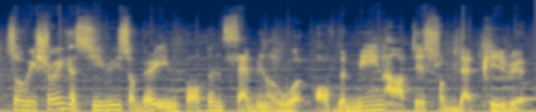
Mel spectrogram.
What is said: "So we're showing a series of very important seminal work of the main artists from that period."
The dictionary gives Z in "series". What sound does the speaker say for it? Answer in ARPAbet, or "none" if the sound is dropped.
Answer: S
